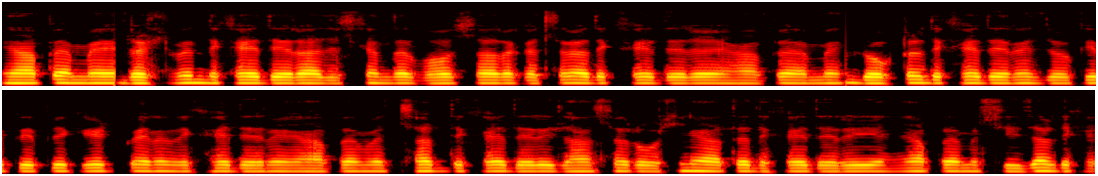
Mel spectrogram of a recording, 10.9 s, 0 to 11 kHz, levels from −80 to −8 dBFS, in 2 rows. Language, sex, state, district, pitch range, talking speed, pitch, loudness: Hindi, male, Chhattisgarh, Bilaspur, 120-125 Hz, 300 wpm, 125 Hz, -32 LUFS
